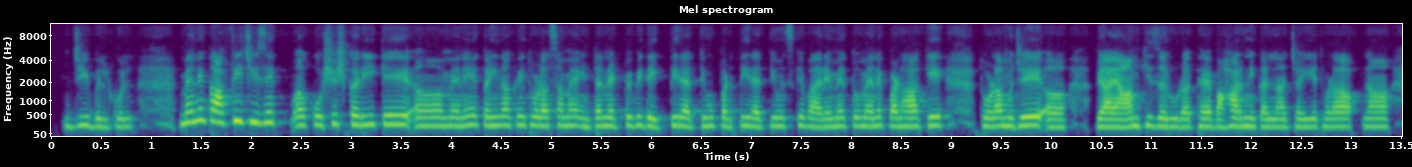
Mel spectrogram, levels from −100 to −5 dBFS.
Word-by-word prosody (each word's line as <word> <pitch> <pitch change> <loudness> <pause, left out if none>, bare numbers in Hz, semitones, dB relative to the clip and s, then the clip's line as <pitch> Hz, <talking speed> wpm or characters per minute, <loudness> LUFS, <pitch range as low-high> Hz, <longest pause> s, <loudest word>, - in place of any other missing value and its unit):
जी, 210 +4 -5
बिल्कुल। 195 0 -6 0.5
मैंने 305 +5 +2
काफ़ी 310 +1 +7
चीज़ें 295 -2 +1
अ, 290 -6 -3
कोशिश 240 +2 -2
करी 240 -1 0
कि 245 0 +3
अ, 210 - -2 0.2
मैंने 210 +3 -2
कहीं 220 0 0
न 225 0 0
कहीं 230 +1 -3
थोड़ा-सा 215 0 0
मैं 220 +1 -1
इंटरनेट 205 +1 -2
पर 220 - 0
भी 225 +1 -3
देखती 205 +1 -1
रहती 205 0 0
हूँ, 210 0 -2
पढ़ती 205 +1 -2
रहती 195 0 -2
हूँ 210 - -2
इसके 210 +2 -6
बारे 190 -2 0
में 205 +2 -2
तो 215 - -3
मैंने 210 +1 0
पढ़ा 200 0 +4
के 220 0 +2 0.4
थोड़ा 205 0 +2
मुझे 215 +2 +4
अ, 185 - -1 0.5
व्यायाम 185 +1 +5
की 225 - -3
ज़रूरत 195 -2 -1
है, 195 -1 +2
बाहर 195 +2 +2
निकलना 190 -2 -1
चाहिए 190 +1 -4
थोड़ा 195 0 +2
अपना 195 0 -1
210 Hz, 195 wpm, -24 LUFS, 195-225 Hz, 0.5 s, काफ़ी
